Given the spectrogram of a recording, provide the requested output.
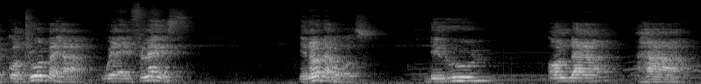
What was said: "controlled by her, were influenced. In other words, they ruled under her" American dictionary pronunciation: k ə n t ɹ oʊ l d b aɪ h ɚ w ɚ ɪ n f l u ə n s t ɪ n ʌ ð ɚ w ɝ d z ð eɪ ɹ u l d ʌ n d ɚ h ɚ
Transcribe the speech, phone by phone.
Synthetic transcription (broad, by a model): k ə n t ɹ oʊ l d b aɪ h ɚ w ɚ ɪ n f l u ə n s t ɪ n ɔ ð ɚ w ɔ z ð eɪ ɹ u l ʌ n d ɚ h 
